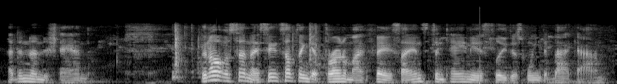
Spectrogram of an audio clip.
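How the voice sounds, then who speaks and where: A man's voice: expressive, fast talker. A man narrating as game master in a tabletop role-playing game, talking casually and voicing the characters. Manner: casual, laughs at his own story. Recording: dull low-fi sound with faint noise.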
